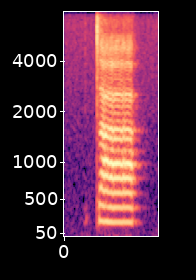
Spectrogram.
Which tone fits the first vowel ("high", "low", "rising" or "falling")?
low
